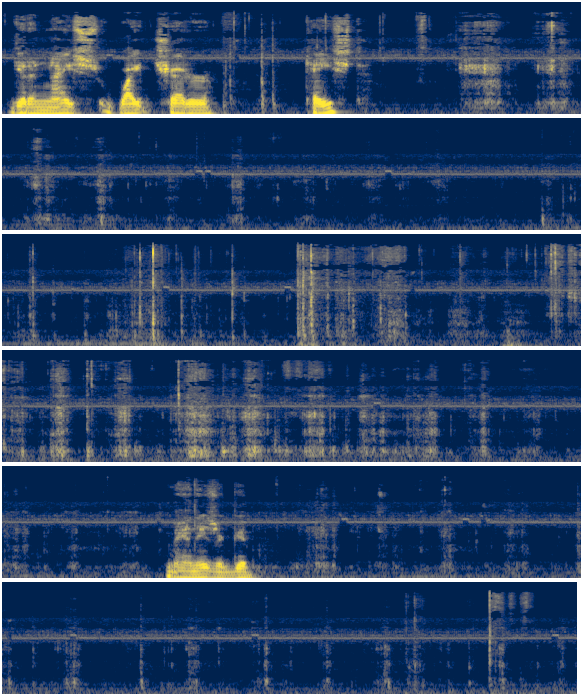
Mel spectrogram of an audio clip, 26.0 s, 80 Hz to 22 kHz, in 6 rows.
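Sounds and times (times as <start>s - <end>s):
chewing crunchy snack: 1.6s - 26.0s
snack bag crinkling: 3.1s - 18.5s, 19.5s - 26.0s.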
